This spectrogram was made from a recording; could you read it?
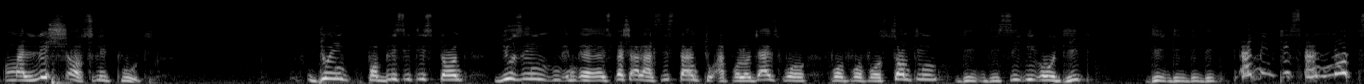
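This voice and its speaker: Nigerian guy ranting his opinion on a vlog, husky high voice jumping all over, keeps repeating words, dry dull recording. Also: no room sound. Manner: repeats and stutters words, rhetorical questions. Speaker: vlogger giving opinion. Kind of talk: impassioned commentary.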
